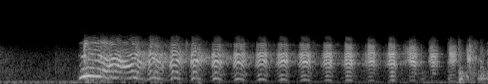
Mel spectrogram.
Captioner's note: maniacal Laughter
